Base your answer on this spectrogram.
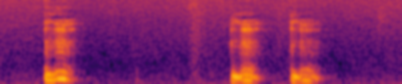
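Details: A female Pomeranian begs for her owner's soup with short, nasal, squeaky yelps, one followed by a quick pair; the owner says she sounds like a dolphin partway through.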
